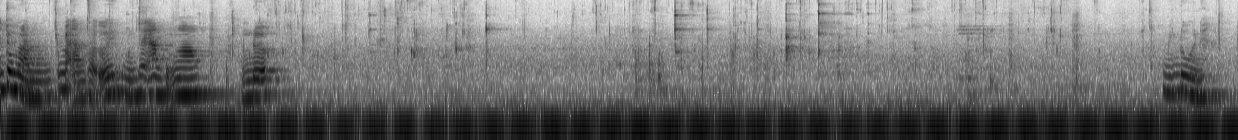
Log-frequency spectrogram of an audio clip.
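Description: Two young women chew and slurp food close by.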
